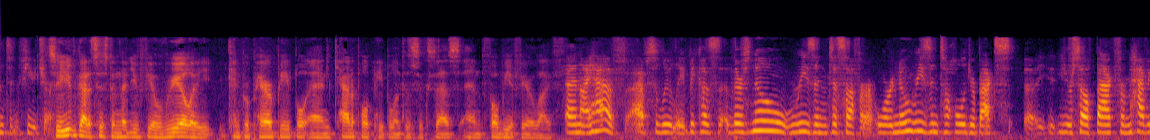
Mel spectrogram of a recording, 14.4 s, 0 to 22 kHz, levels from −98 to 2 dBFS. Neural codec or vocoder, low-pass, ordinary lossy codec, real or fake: none; 7.2 kHz; AAC, 32 kbps; real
